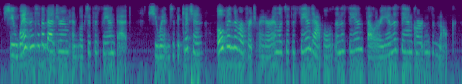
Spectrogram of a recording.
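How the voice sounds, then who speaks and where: Female storyteller, high-pitched, theatrical read-aloud for kids; muffled, noisy home-grade recording. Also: animated. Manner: theatrical, drawn-out phrases with emphatic character voices. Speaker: storyteller reading to children. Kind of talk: animated picture-book read-aloud. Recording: dull lo-fi sound with background noise.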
